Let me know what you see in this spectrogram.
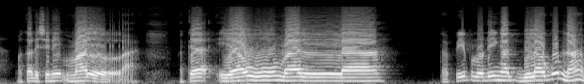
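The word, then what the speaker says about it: يوما لا: Maka di sini malla maka yaumalla. Tapi perlu diingat bila ghunah berarti tidak disertai dengan gunah sehingga langsung saja tidak boleh ditahan, tidak dibaca yaumal la tidak. Tapi langsung saja yaumalla.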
